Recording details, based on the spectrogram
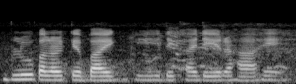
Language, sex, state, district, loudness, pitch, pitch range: Hindi, female, Arunachal Pradesh, Lower Dibang Valley, -17 LUFS, 200 Hz, 195-205 Hz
